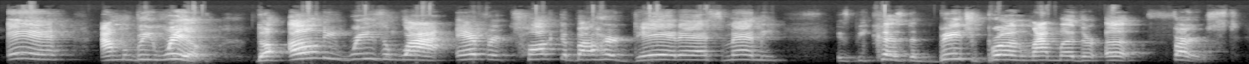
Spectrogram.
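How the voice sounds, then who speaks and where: Woman, live-stream commentator, high voice, blunt profane rant, scornful, reads chat aloud. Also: a little slow, bright, forceful tone. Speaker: livestream commentator reading viewer chat.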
